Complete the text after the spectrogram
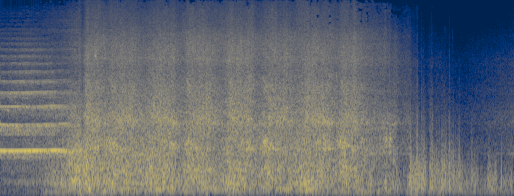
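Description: A train rushes past close by with a loud roar.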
